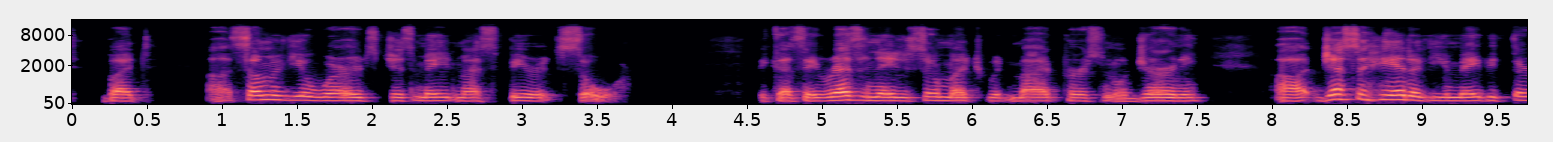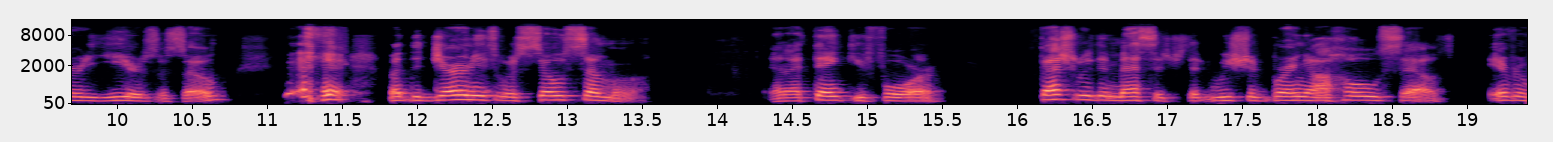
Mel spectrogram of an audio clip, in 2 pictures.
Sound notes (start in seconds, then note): 11.2 laughs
